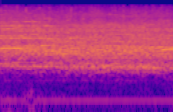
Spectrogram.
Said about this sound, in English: So a lot of people on social media were concerned that he was being booed. They're not booing him. They're yelling, Luke.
